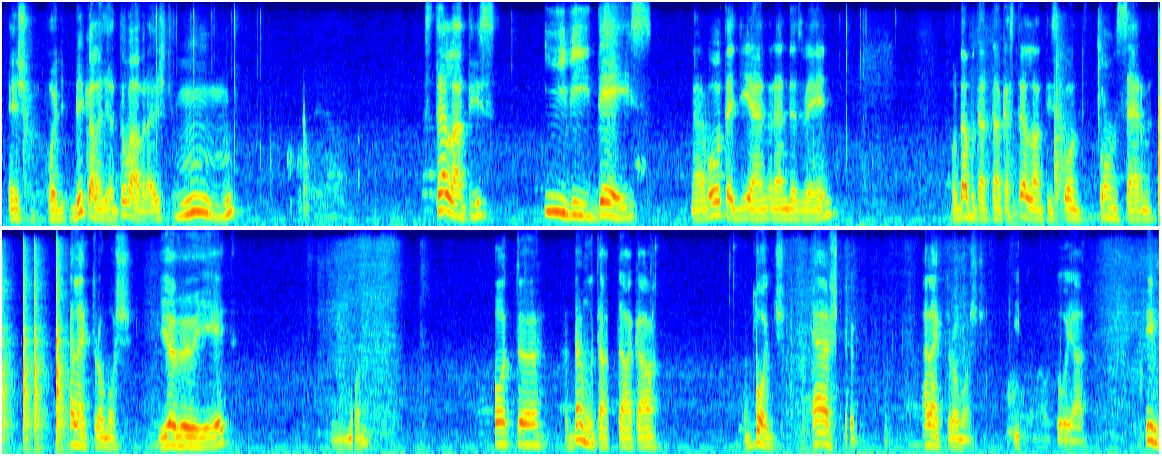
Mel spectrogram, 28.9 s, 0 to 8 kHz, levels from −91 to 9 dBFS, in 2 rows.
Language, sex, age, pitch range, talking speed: Hungarian, male, 50-69, 110-145 Hz, 65 wpm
